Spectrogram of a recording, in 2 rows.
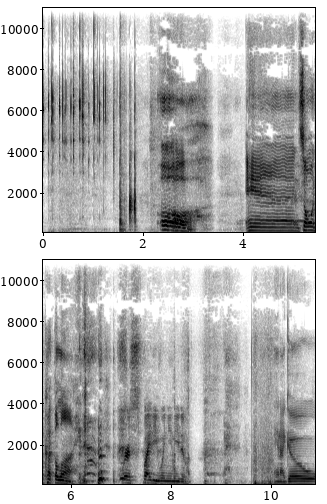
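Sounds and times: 
two dice rattling and clattering: 0.0 - 1.9
speech: 2.4 - 3.2, 4.1 - 8.5, 10.1 - 10.8.

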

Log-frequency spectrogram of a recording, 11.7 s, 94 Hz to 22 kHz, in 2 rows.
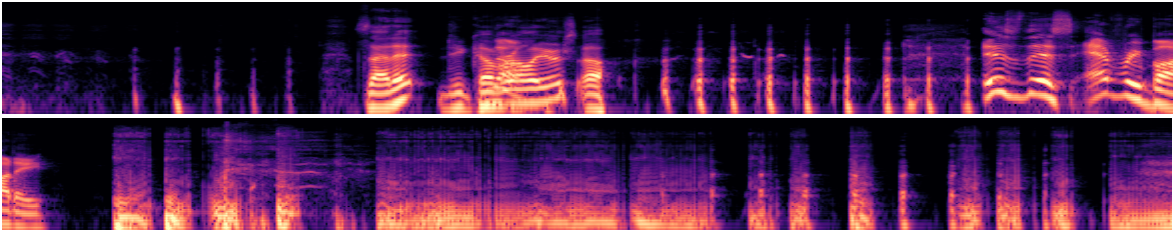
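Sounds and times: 
speech: 1.8 - 3.6, 5.0 - 6.2
laughter: 3.2 - 4.9
person making buzzing mouth imitation of farting: 6.4 - 11.6.

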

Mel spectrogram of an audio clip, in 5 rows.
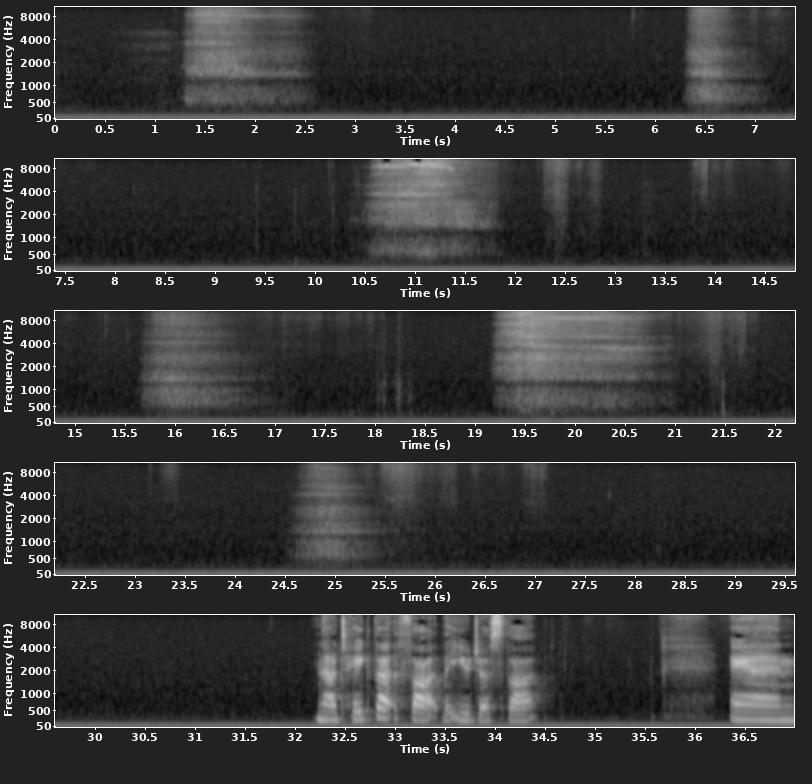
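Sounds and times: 
steady low hum: 0.0 - 36.9
slow deep breaths filling the lungs: 0.7 - 2.7, 6.3 - 7.3, 10.4 - 12.6, 15.6 - 17.2, 19.2 - 21.6, 24.5 - 25.9, 35.6 - 36.3
speech: 32.2 - 34.5, 36.4 - 36.9.

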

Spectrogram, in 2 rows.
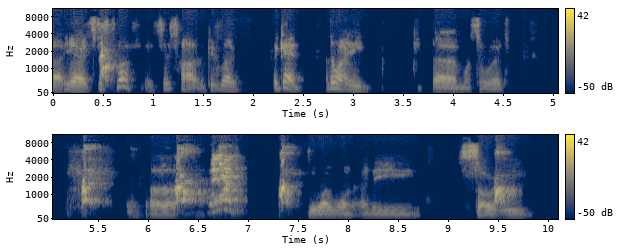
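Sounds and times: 
speech: 0.2 - 4.6, 5.2 - 10.0
dog barking sharply: 0.4 - 0.7, 5.3 - 6.7, 7.3 - 7.6, 9.4 - 9.8.

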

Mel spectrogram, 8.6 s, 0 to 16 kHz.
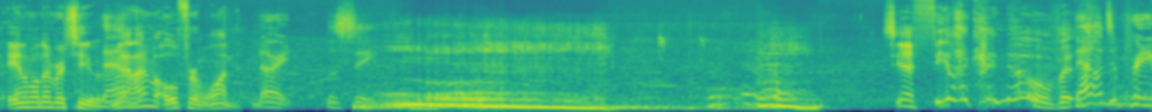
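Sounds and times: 
speech: 0.0 - 4.2, 5.3 - 8.6
lion roaring: 2.8 - 6.2
lion's rumbling grunts: 2.8 - 6.3.

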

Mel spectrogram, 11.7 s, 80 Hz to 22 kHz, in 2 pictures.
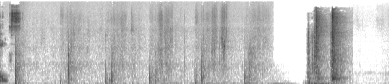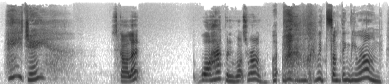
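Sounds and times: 
speech: 0.0 - 0.4, 6.1 - 6.7, 7.6 - 8.0, 8.8 - 11.6
footsteps: 0.0 - 4.1.

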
